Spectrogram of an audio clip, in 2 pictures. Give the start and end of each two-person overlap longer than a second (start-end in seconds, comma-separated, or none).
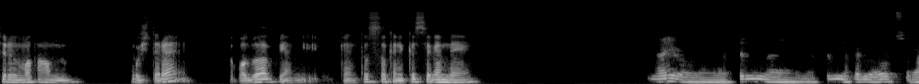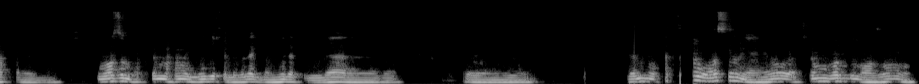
none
